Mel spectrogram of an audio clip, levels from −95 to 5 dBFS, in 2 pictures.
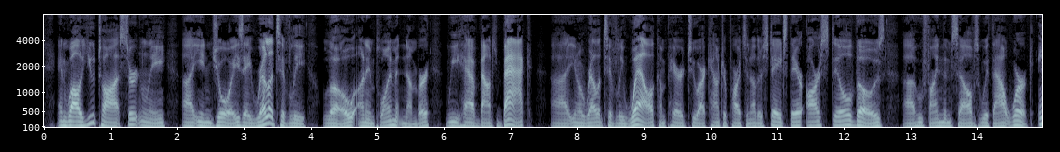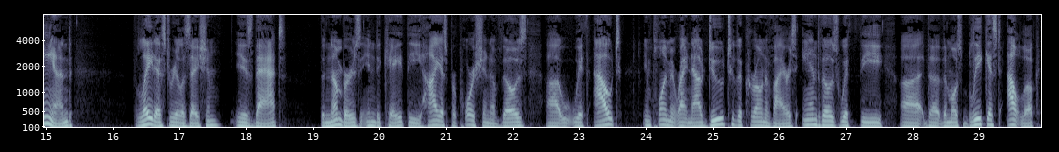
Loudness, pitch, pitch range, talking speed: -28 LUFS, 105 Hz, 95-115 Hz, 140 wpm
